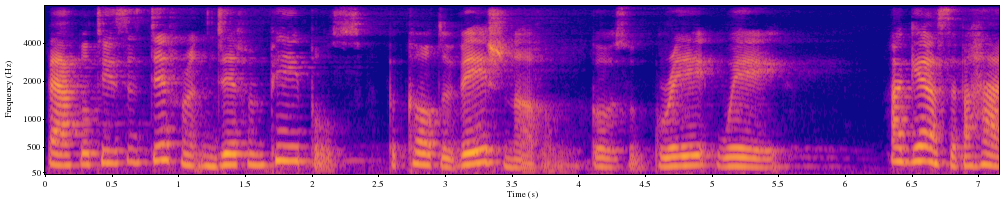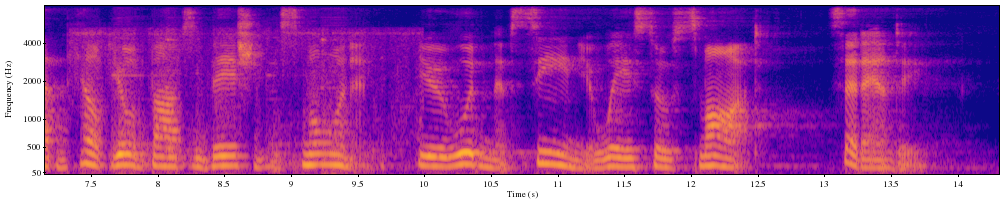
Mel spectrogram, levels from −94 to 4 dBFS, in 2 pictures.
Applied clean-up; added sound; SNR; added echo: neural separator model SepFormer DNS4.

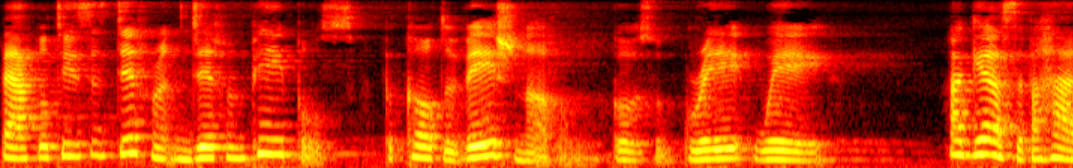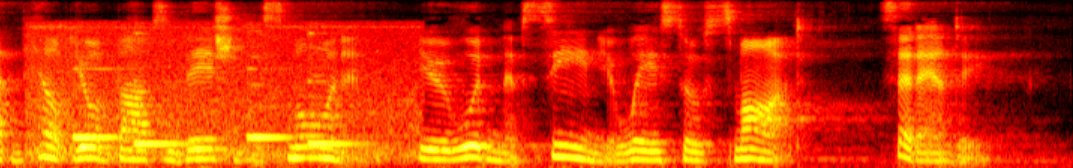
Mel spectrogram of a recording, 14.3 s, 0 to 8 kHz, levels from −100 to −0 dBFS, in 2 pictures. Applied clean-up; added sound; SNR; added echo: none; Subway, metro, underground; 1 dB; reverberation time 1.3 s.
